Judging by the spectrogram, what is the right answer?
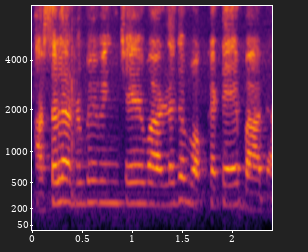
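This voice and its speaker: A woman's voice: fairly high pitch, moderate pace, a crowd in the background, rough recording. A woman giving a devotional discourse on scripture commentary, reciting classical verses and then explaining them with rhetorical questions. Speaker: religious teacher.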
